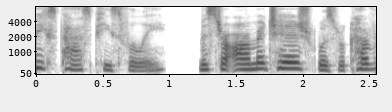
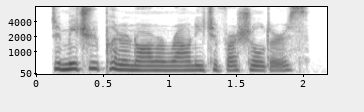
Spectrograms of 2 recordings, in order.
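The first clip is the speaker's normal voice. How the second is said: ordinary delivery, nothing marked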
